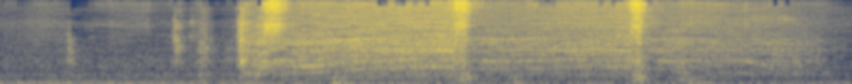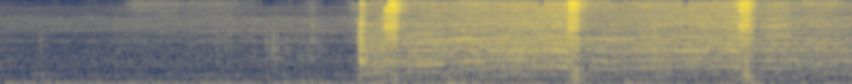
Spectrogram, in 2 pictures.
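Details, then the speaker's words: Toyota Tarago/Previa/Estima engine after head gasket replacement, cranking to prime fuel and oil and feel compression: starter turns it sluggishly in two short uneven bursts, no firing; slow cranking from very low battery. "Unfortunately, would have been nice compression, but my battery is really low, so it barely turned over."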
